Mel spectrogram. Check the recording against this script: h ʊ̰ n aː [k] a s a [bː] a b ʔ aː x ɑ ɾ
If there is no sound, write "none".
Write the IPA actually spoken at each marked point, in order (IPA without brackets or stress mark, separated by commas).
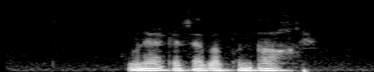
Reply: k, b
